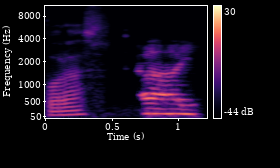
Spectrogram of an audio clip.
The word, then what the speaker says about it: Porras: And then by chance, we happened to stumble across Cameron Porras. Is that how you pronounce it, Brian? Porras? Yeah, I'd say that sounds more correct than I would pronounce it.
